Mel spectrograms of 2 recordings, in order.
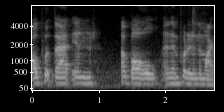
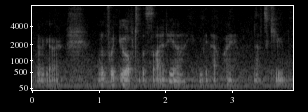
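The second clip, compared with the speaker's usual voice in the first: soft whisper to herself; 3 semitones higher, 14 dB quieter, much faster than usual. Real, not acted. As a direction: whisper it to the page. Murmuring to the drawing.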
